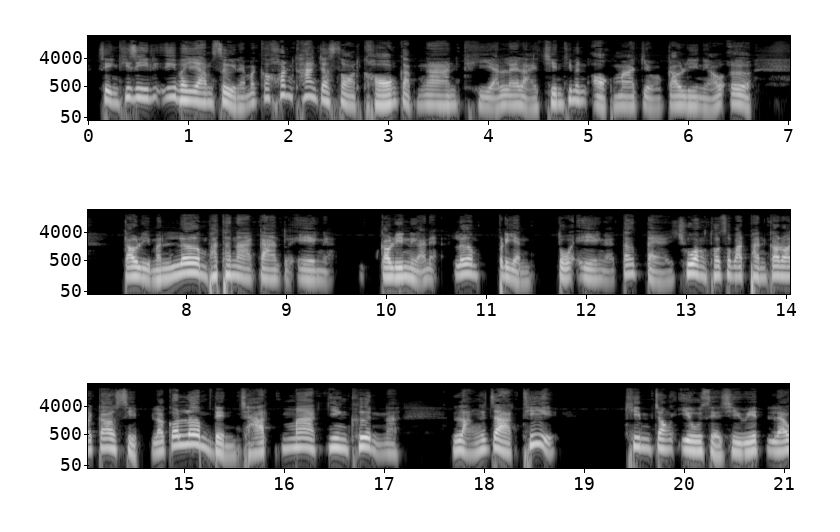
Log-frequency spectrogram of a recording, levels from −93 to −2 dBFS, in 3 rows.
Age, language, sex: 20-39, Thai, male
